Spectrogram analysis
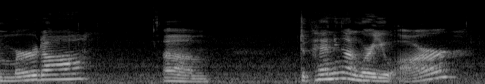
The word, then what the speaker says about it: Murdoch: in other people's names, Murdoch, they might use da here, that family used doc, with a hard k sound for the GH, Murdoch.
